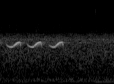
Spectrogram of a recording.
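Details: Bald eagle at a Big Bear Lake nest on an April 2019 morning, an adult male finishing a long feeding of two chicks; three high, thin whistled chirps, each sliding upward, spaced about a quarter second apart over a quiet background.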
